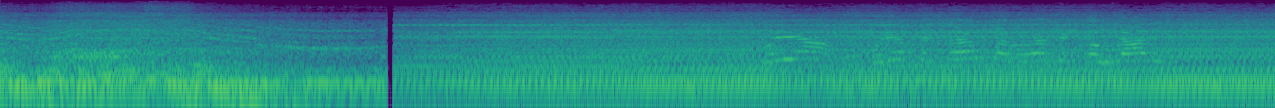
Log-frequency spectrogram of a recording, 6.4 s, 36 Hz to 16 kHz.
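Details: 2013 Suzuki V-Strom 1000 with fuel pressure holding 40 psi: engine runs with an uneven, stumbling beat that never settles into a clean rhythm; misfire, cause not yet pinned down, with injector cleaning planned.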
